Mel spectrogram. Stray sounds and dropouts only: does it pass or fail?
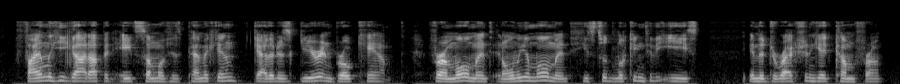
pass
